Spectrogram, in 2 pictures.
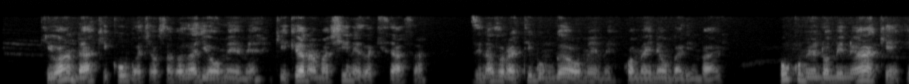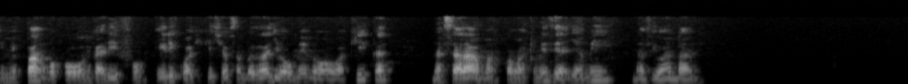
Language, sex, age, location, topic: Swahili, male, 25-35, Dar es Salaam, government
